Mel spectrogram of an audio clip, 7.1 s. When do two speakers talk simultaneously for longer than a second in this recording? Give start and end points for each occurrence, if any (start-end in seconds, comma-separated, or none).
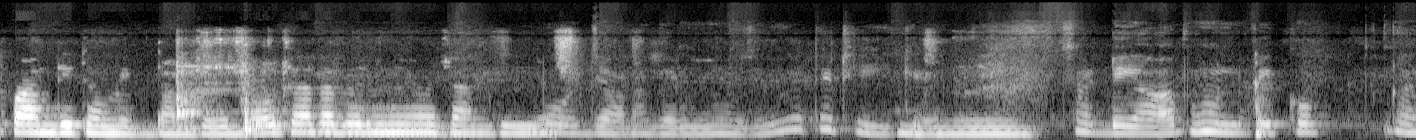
none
